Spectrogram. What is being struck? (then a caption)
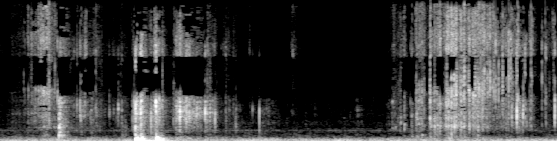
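Bar of soap. A palm-sized solid teal bar of soap, held in the hand, is scraped and carved along its surface and edges with a flat metal blade. Soft, crunchy scraping and crinkling fills the clip, with two sharper, louder cuts near the one-second mark. Brighter, hissy strokes follow toward the end over a low steady background.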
